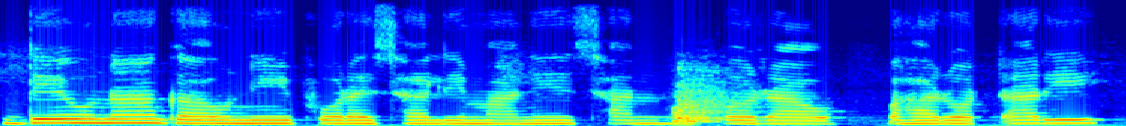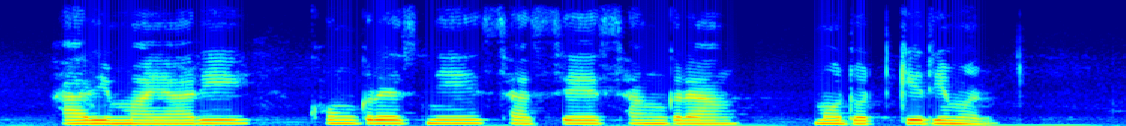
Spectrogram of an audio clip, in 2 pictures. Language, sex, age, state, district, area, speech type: Bodo, female, 18-30, Assam, Kokrajhar, rural, read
